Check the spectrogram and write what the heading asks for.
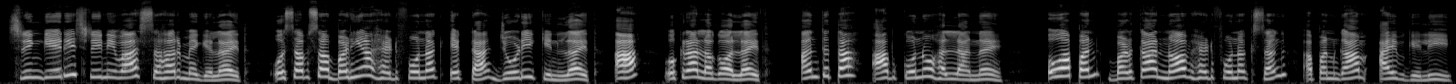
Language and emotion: Maithili, neutral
